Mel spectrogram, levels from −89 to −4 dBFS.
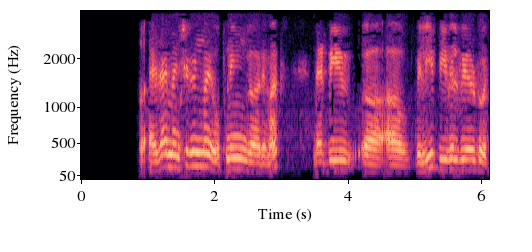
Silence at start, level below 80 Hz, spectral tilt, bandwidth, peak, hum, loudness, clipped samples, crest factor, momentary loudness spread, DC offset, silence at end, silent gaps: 0.85 s; -64 dBFS; -9 dB/octave; 4 kHz; -4 dBFS; none; -17 LUFS; under 0.1%; 14 dB; 5 LU; under 0.1%; 0 s; none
